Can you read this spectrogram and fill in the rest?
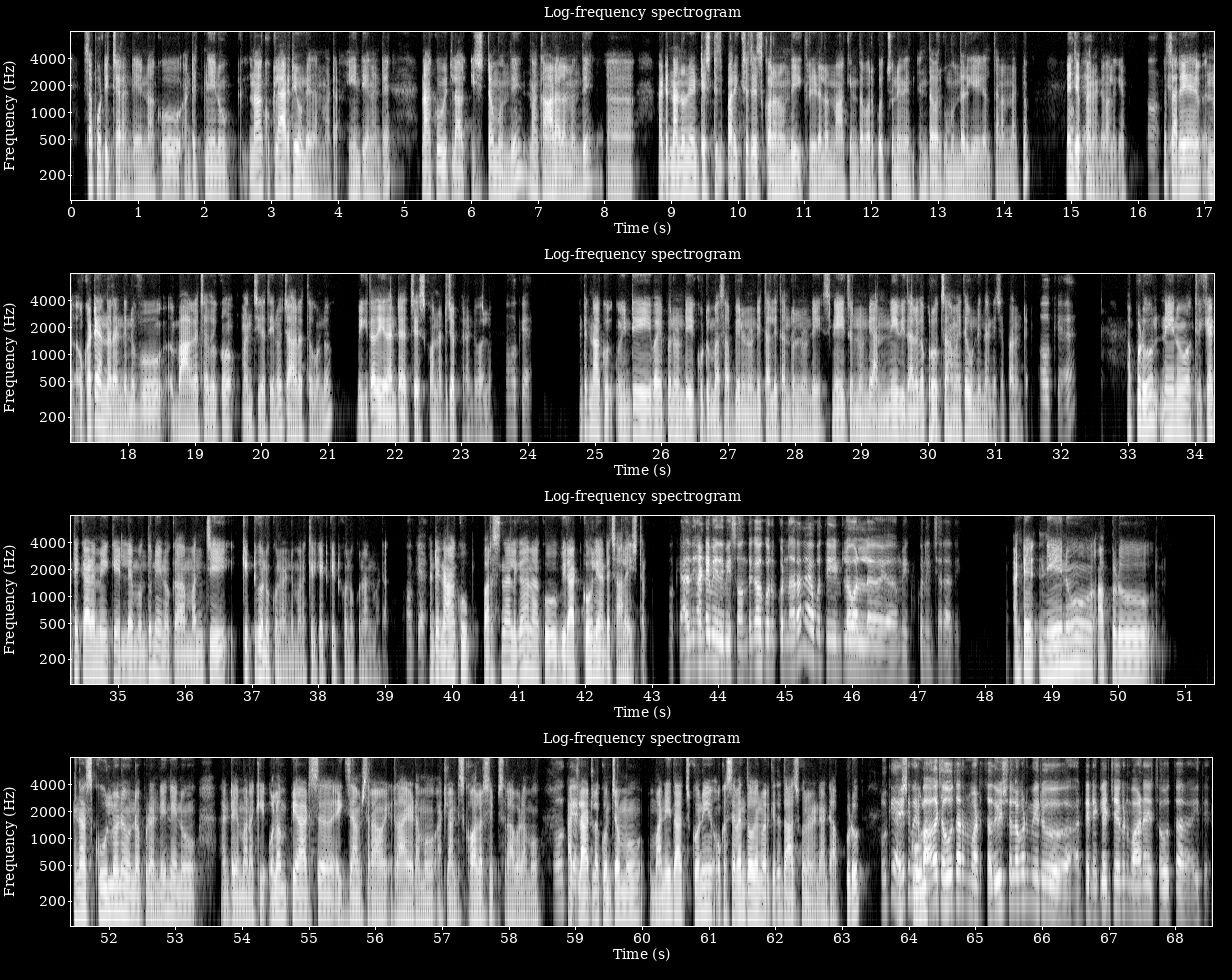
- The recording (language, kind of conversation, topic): Telugu, podcast, ఒక చిన్న సహాయం పెద్ద మార్పు తేవగలదా?
- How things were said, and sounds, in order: in English: "సపోర్ట్"; tapping; in English: "క్లారిటీ"; in English: "టెస్ట్"; in English: "అకాడమీకి"; in English: "కిట్"; in English: "క్రికెట్ కిట్"; in English: "పర్సనల్‌గా"; other background noise; in English: "స్కూల్‌లోనే"; in English: "ఒలంపియాడ్స్ ఎగ్జామ్స్"; in English: "స్కాలర్షిప్స్"; in English: "సెవెన్ తౌసండ్"; in English: "స్కూల్"; in English: "నెగ్లెక్ట్"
